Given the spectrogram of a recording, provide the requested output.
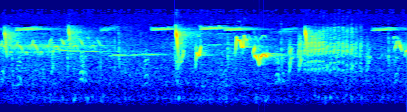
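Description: A Canada jay gives a busy run of high chattering notes, squeaky whistles and short slurred chips over four seconds, with a light background hiss.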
